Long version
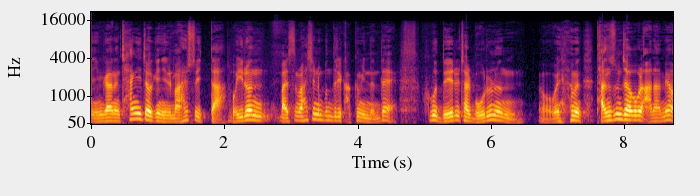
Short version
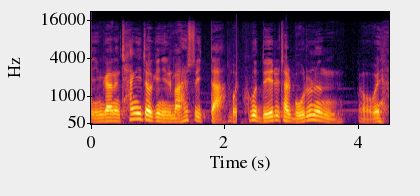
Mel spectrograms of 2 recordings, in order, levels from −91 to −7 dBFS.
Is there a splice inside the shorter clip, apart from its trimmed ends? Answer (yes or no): yes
